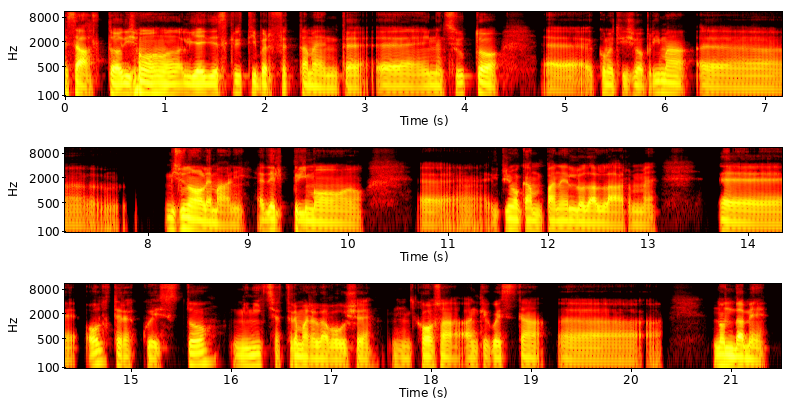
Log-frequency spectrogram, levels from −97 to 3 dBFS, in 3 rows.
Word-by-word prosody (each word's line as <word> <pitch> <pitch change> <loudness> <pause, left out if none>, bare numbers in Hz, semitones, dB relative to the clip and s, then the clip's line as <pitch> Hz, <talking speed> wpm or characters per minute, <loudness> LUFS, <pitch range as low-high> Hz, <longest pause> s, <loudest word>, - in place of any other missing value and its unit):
esatto, 90 - +5
diciamo, 95 -1 +5
li 95 0 +3
hai 95 - +7
descritti 95 +2 -2
perfettamente. 75 -3 -1
Uhm, 85 -1 0
innanzitutto, 85 +4 +1 0.4
uhm, 65 -1 -3
come - - -1
ti - - -9
dicevo - - -1
prima, 100 -3 0
uhm, 75 -3 -4 0.7
mi 105 - -3
sudano 100 -4 +6
le 85 - +4
mani 70 -3 -2
ed 95 - -2
è - - +6
il 90 -2 -3
primo, 80 -5 0 0.5
uhm, 75 -1 -7
il - - -11
primo 100 -2 +2
campanello 90 -1 +1
d'allarme. 75 -2 0 0.6
Ehm, 75 -4 +1
oltre 115 -6 0
a 90 - -8
questo 120 +6 -1
mi 95 -1 -3
inizia 100 +1 -3
a - - -31
tremare 90 -4 +1
la 80 0 +3
voce, 80 +2 -1
mhmm, 85 -3 -8
cosa 85 -2 +2
anche 85 +1 -4
questa, 85 0 -2
uhm, 75 -2 -4 0.8
non 100 -1 +4
da 90 -1 +7
me 75 -4 -1
85 Hz, 125 wpm, -23 LUFS, 75-95 Hz, 0.8 s, hai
